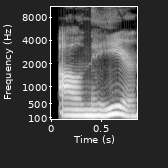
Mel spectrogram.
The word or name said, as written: Al Nair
